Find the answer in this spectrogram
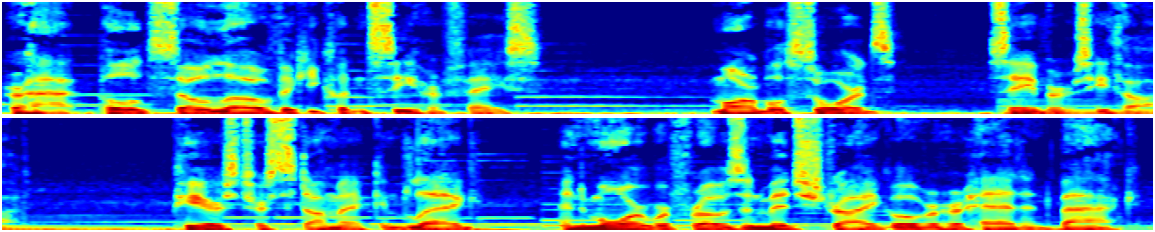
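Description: Male narrator for dark fiction podcast, medium register, measured storyteller, music bed. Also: mid-range voice, steady tone. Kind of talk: scripted horror fiction narration.

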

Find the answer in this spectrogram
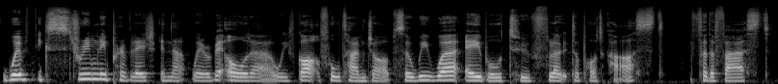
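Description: A woman's voice: on the low side, steady tone, normal speed, creaky, hardly any pauses. A middle-aged woman chatting casually as a podcast guest who produces and directs. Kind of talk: casual chat.

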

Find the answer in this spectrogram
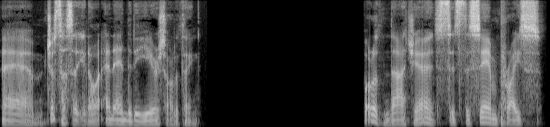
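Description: A man's voice: low-pitched, steady tone, normal speed, gravelly, a little mellow, dry recording. A man hosting a casual podcast, laughing often and rambling through announcements. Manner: giggly, rambling with many restarts. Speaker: podcast host.

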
